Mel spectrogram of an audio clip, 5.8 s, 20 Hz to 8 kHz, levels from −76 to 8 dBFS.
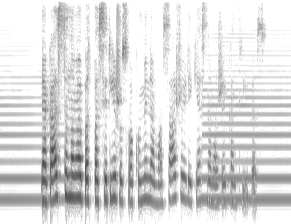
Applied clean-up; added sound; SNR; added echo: none; Wind instrument, woodwind instrument; 13 dB; none.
